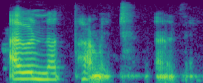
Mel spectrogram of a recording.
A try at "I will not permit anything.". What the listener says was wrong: Instead of permit, it's permit. Stress at the end.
